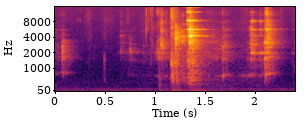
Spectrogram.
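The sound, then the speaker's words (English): Ice cubes for a cocktail clatter into a glass, a cluster of bright, hard clinks and rattles in quick succession, then one more sharp clink a moment later, with no talking. “No, you can just put them in there.”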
